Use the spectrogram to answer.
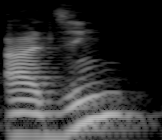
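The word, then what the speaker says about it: עין: En algunas construcciones y en algunas variantes de pronunciación les pareciera sonar la letra Ayin, pero en realidad esta es completamente silente, la letra Ayin.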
